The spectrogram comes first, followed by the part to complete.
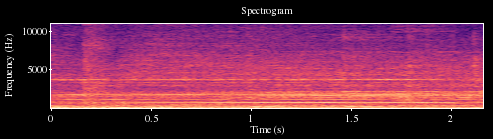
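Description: Background music with long held notes over a continuous low bass.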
